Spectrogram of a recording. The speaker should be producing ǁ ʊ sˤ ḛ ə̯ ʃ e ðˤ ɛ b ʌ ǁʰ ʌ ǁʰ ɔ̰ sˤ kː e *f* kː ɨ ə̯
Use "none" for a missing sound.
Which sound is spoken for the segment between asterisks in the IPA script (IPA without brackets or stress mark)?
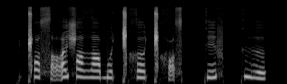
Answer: f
